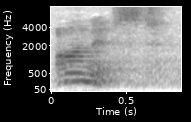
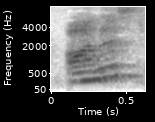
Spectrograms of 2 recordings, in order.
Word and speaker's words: honest: the words honest and do not pronounce the H honest honest means you are truth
